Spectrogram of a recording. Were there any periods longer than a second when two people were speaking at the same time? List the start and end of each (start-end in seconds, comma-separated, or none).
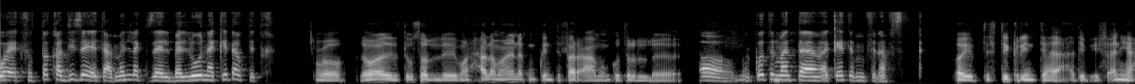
none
